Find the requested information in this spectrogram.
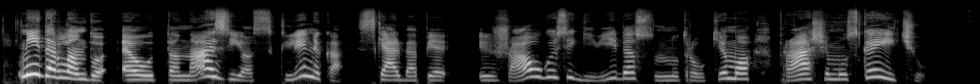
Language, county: Lithuanian, Vilnius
